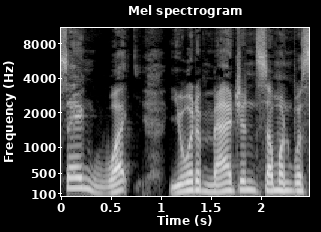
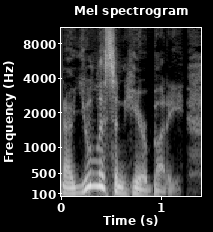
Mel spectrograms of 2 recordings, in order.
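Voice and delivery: stern scolding with a jabbing, finger-wagging rhythm; 5 semitones lower, 4 dB quieter than usual. Imitating someone wagging a finger in another's face: imitating finger-wagging scolding cadence. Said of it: "whatever you think a finger's doing when someone goes".

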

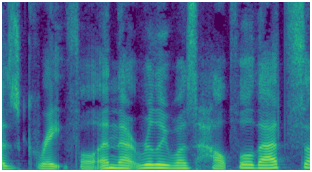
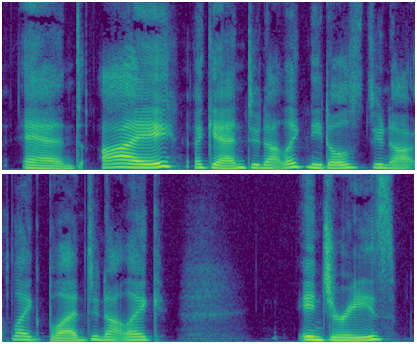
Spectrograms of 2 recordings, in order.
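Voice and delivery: ordinary talk

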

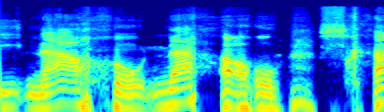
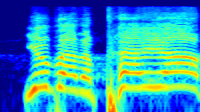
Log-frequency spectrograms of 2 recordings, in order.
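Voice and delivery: mock furious scream, very high and loud; 6 dB louder than usual. Retelling how Scott screamed through the halls: imitating Scott screaming. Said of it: "screaming through the fucking halls like a bull".

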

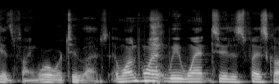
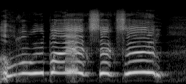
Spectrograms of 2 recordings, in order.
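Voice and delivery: put-on very high-pitched little-kid holler. Retelling how a kid kept yelling to his mom, imitating a kid yelling. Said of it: "Kid is keeps yelling to his mom".

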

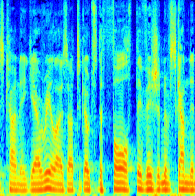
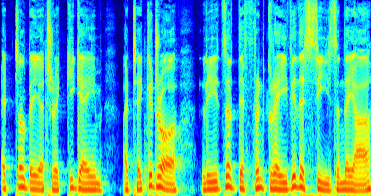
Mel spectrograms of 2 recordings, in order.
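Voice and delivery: speaking with Welsh accent. Asked to read an opposition forum post aloud: reading in a Welsh accent. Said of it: "Can you read it in a Welsh accent".

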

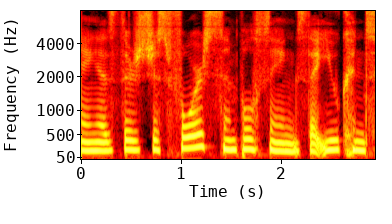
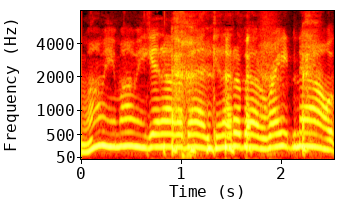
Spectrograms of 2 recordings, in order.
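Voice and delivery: put-on excited, screaming little toddler voice; 4 semitones higher than usual. Retelling a three-year-old running into the room: imitating a child screaming. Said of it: "running in my room and screaming".

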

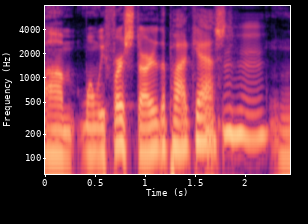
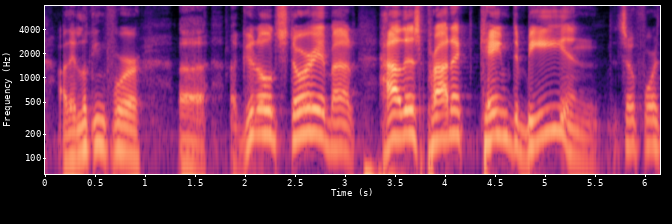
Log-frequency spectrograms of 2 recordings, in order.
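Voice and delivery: put-on history-telling narrator voice; 4 semitones higher than usual. Talking about visitors who come to whiskey tastings, in a history voice. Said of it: "that's my history voice".

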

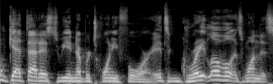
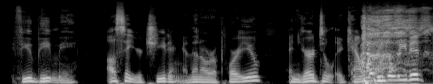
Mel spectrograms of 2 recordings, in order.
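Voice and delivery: sincere, earnest, matter-of-fact, dead-serious tone; 3 semitones lower than usual. Retelling what his Fortnite opponent said, imitating someone earnest. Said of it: "with every earnest bone in his body and goes".

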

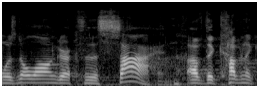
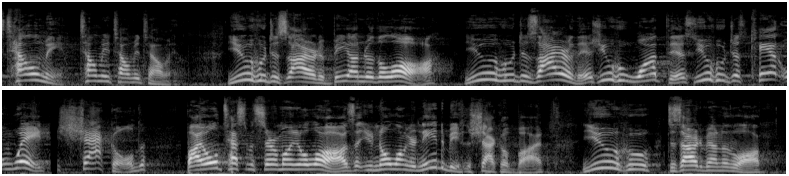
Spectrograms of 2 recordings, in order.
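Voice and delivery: biting, sarcastic, needling, challenging tone; 5 semitones higher, 3 dB louder than usual. Acting out Paul scolding the Judaizers: sarcastic Paul voice. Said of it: "he's sarcastically saying".

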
